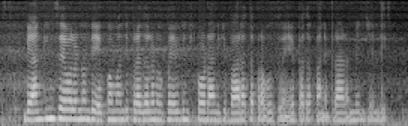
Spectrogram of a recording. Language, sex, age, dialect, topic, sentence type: Telugu, female, 18-24, Telangana, agriculture, question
